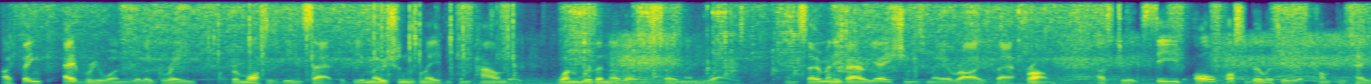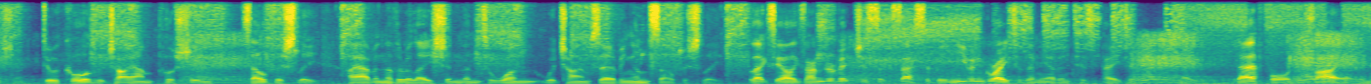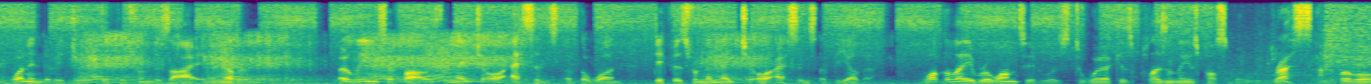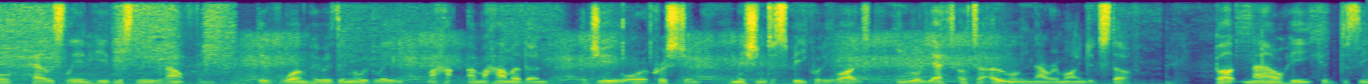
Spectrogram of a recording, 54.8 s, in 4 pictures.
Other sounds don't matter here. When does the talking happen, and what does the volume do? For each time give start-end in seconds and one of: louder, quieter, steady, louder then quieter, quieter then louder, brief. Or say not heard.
0.0-54.7 steady.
